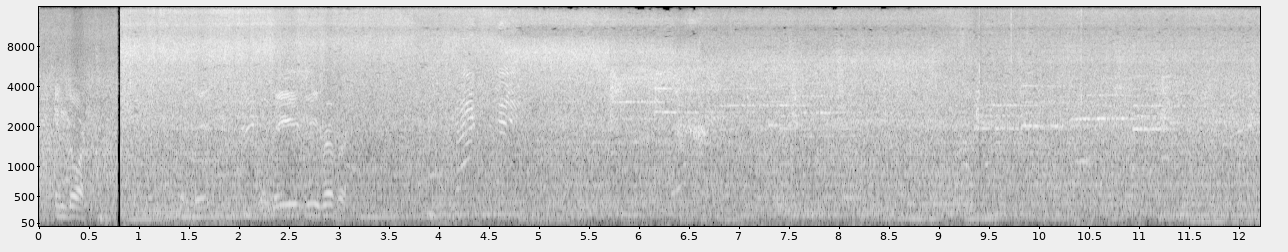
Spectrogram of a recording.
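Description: Water splashes and rushes in a pool.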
